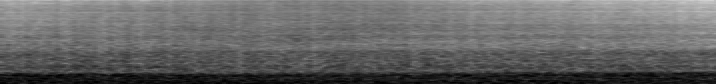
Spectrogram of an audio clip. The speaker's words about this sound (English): I hope you got that. There was a jet going just as I was saying what it was.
